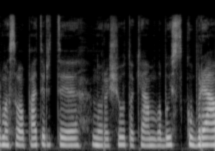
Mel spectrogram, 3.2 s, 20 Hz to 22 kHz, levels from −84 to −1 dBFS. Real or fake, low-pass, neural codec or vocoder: real; 14.4 kHz; none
